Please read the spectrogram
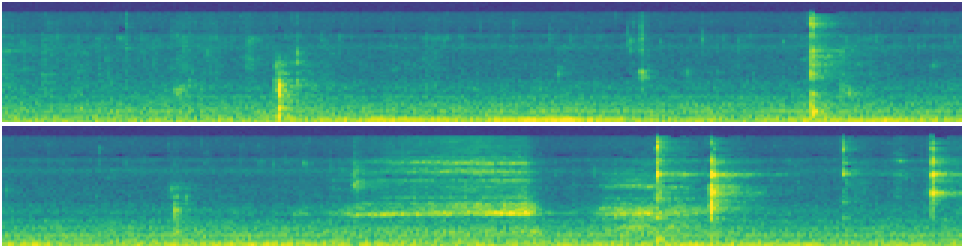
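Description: Faint sounds of someone eating spicy instant noodles: quiet chewing and wet slurping, with a few light clicks of a fork against a glass bowl and a short breathy sound about six seconds in.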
